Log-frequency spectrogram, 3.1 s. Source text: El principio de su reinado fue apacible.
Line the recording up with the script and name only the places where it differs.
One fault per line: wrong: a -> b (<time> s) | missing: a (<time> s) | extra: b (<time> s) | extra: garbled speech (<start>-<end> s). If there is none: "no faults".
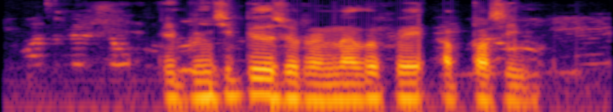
no faults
